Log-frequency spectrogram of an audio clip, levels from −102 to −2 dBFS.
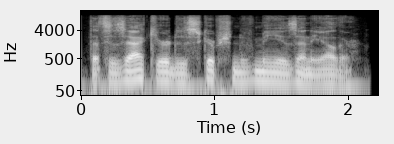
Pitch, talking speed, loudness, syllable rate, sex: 85 Hz, 270 wpm, -18 LUFS, 8.7 syllables/s, male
